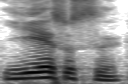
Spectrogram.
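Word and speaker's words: Ἰησοῦς: 구원자인데 짧고 간단하게 이제 축약을 하면은 성경이 기록될 당시에 헬라어로 이제 예수님의 발음 여기 쓰여 있는 헬라어를 그대로 발음하면은 이에수스예요. 이에수스.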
